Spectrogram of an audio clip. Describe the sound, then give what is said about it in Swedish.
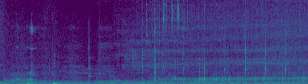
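Champagne pours from a bottle wrapped in a small sock, with a steady liquid gush and a fizzy crackle of bubbles that builds and continues to the end, fairly quiet. “Du ser ju ändå inte vad det är för flaska om du öppnar här då.”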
